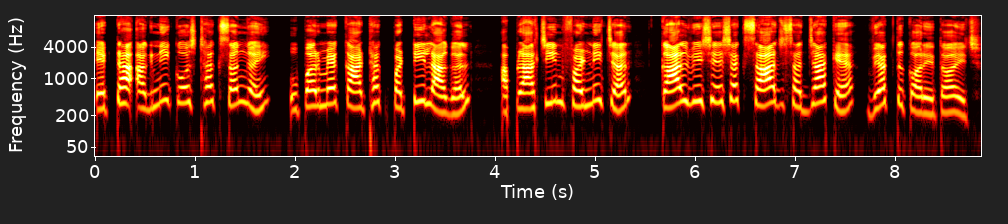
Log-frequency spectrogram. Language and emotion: Maithili, neutral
